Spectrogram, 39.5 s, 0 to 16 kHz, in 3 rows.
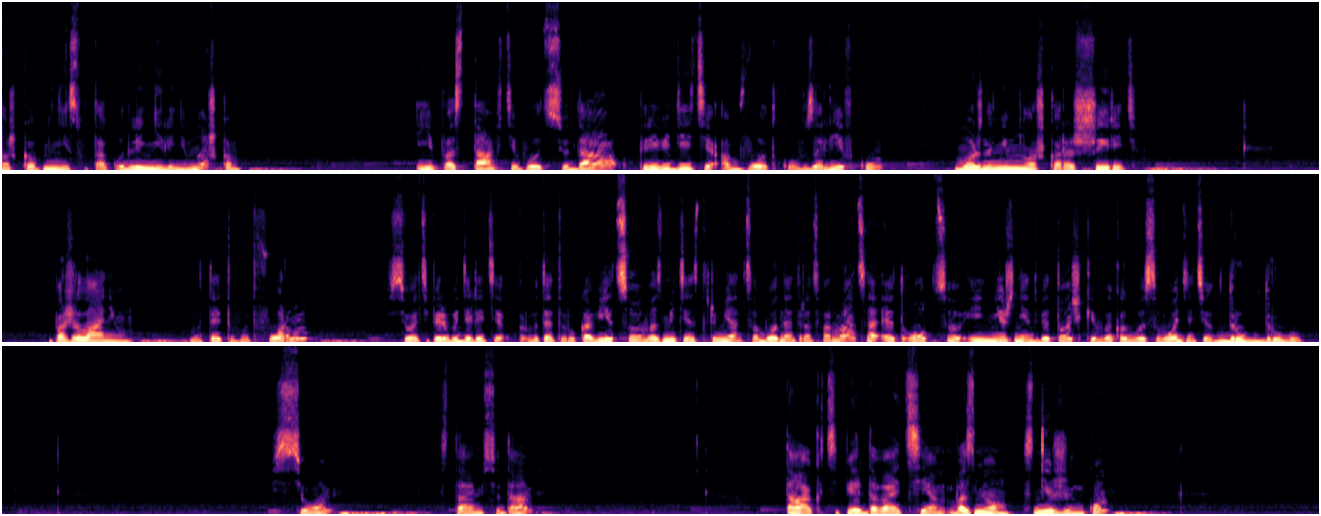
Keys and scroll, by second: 38.9 ctrl+c, 39.3 ctrl+v.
